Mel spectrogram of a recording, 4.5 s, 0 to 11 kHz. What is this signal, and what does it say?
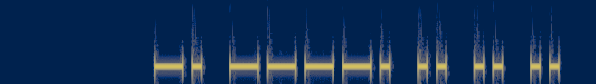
Morse code, heard as a keyed tone, about 17 wpm, 700 Hz. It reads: N9III
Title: USA Call Signs - 2x Character Spacing - 17wpm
